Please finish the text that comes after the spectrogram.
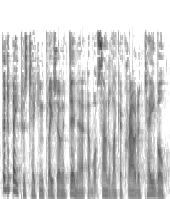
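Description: A man's voice: low voice, very animated, a little fast, a little mellow, husky. A man giving dramatic scripted narration of a story as an audiobook narrator.

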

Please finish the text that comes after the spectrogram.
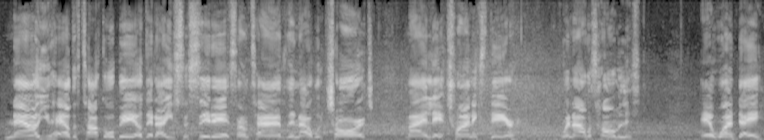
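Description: A woman narrating a walking vlog on city streets, filming on her phone, telling her story in an earnest, steady way. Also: fairly high pitch, brisk. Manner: earnest, steady, recounting grievances. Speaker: vlogger. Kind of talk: walking tour vlog, personal account. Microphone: phone camera held while walking. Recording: faint street noise outdoors.

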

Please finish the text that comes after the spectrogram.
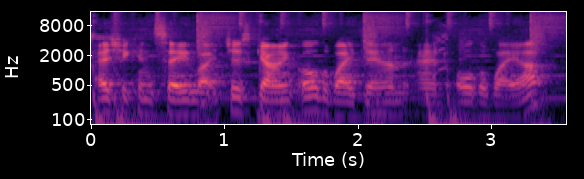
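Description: A man's voice: mid-range voice, steady tone, moderate pace, soft background music. A man in his twenties with an Australian accent, chatting casually as a fitness vlogger. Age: 20s. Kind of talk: casual vlog chat and workout commentary.

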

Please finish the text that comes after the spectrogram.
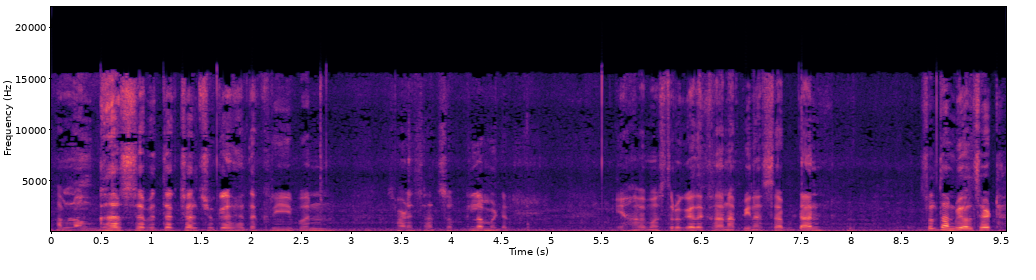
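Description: Chatty road-tripping man, loud road noise. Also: mid-range voice, unhurried. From India. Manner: chatty, mixes English phrases into Hindi. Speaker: vlogger. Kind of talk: casual travel vlog narration. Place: inside a car and by a highway outdoors. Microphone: action camera at arm's length. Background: car and road noise.

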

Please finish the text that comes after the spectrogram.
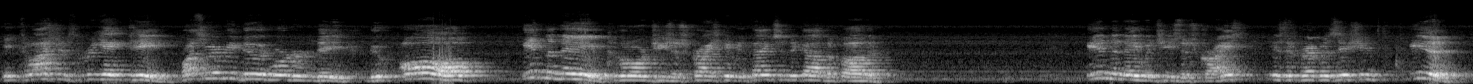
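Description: An older man preaching at a lectern, explaining scripture word by word and stressing key words loudly. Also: sits high, expressive, unhurried, distant mic. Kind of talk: sermon teaching scripture. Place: wood-paneled church hall, speaking at a lectern. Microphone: microphone on the lectern, heard from a distant camera. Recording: echoey hall heard from afar, dull.

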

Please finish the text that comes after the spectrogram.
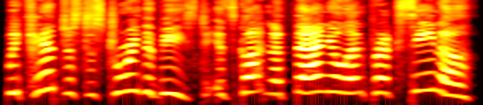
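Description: A woman playing a perky, naive and excitable teenage magical-girl princess in an animated series. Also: very high-pitched, brisk, no echo, studio quality. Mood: urgent.

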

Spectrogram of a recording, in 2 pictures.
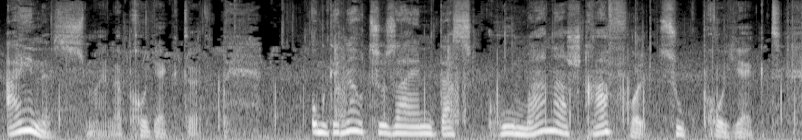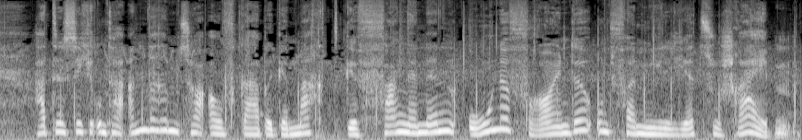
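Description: A woman's voice: fairly low pitch, sing-song, measured pace, background noise. An actress playing a patient, teasing older lady in an audio drama, well-spoken and playfully ironic. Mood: patient, explaining. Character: patient, teasing widowed lady, charitable friend of sleuth. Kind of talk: German audio drama acting.

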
